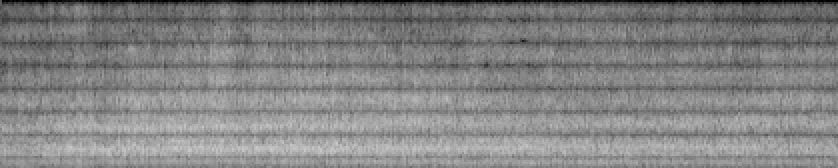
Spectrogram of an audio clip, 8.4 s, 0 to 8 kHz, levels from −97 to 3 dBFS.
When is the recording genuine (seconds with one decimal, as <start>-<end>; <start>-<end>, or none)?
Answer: 4.8-5.4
